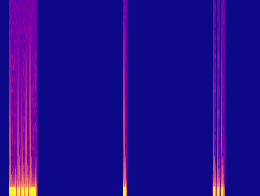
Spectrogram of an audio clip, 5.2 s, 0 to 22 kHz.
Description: Morse code, heard as a keyed tone, about 30 wpm, spaced as for 5 wpm, 700 Hz. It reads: <BT>ES
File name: Lesson 36e - BT - Three Characters 30wpm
